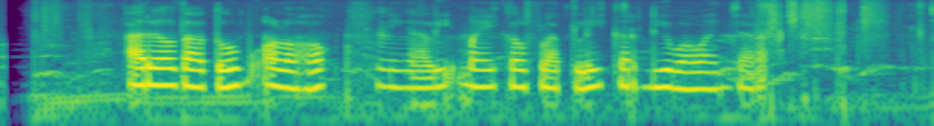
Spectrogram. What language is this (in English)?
Sundanese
